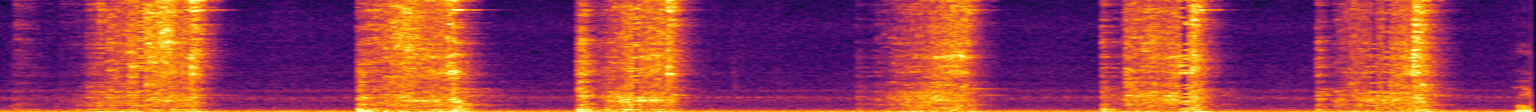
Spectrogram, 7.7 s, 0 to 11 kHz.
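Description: A kitchen knife is drawn across a fine 600-grit whetstone in six steady rasping strokes, each about half a second long and evenly spaced, close up and with no voices.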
